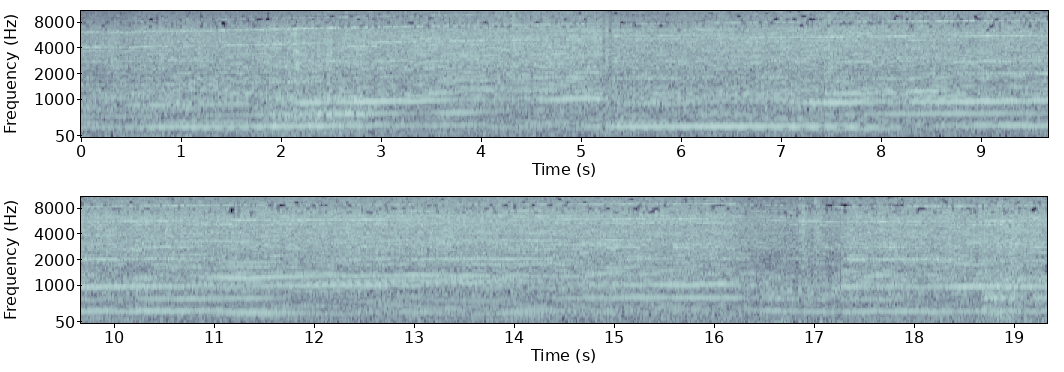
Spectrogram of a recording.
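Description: A racing car engine roars at high revs, its pitch climbing through each gear and dropping at the shift.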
